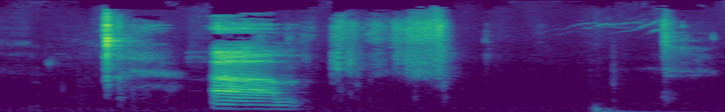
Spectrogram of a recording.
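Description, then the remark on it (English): Pages of a graph paper field-notes notebook rustle and flip in a few short, crisp bursts, with a brief voiced sound in between and quiet gaps. “Okay, I've got my field notes, craft graph paper here.”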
